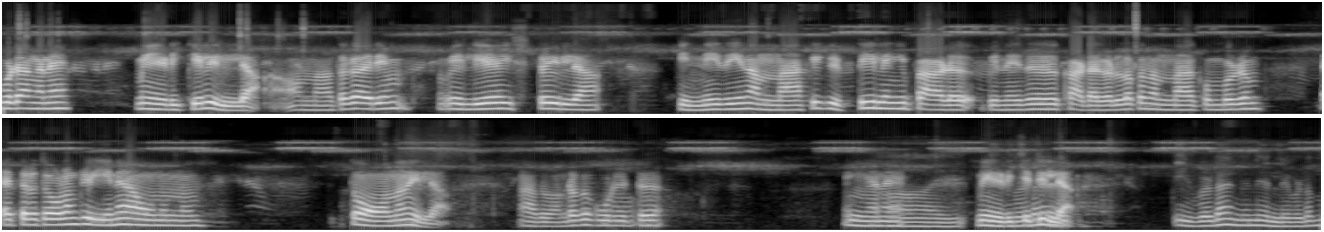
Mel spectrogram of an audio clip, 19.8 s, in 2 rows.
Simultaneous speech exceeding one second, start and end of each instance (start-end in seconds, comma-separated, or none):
none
